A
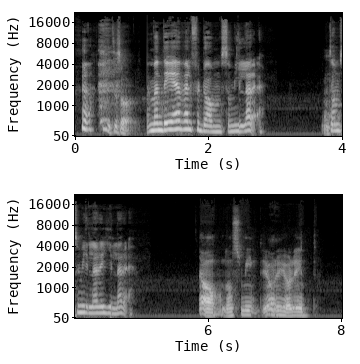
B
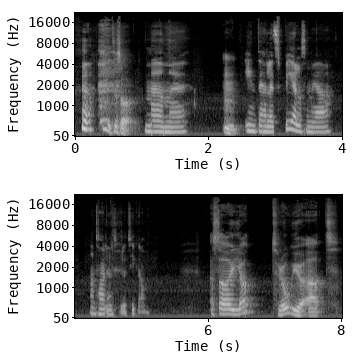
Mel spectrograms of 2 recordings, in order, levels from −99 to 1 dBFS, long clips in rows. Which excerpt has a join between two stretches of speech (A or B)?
B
